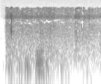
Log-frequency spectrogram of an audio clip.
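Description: Faint rustling and light clicks of bitter gourd (ampalaya) vine and leaves being handled as a hand picks a small native fruit from the vine, with a brief faint voice.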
